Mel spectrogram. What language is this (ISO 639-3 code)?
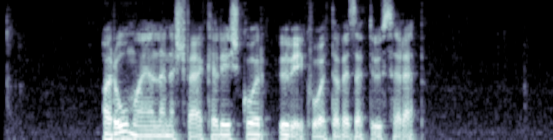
hun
